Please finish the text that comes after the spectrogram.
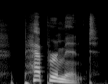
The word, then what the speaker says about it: peppermint: Peppermint. Pep mint. Quick second syllable.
